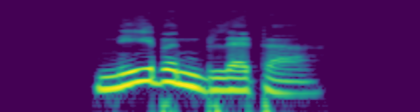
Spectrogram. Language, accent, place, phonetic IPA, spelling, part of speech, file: German, Germany, Berlin, [ˈneːbənblɛtɐ], Nebenblätter, noun, De-Nebenblätter.ogg
- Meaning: nominative/accusative/genitive plural of Nebenblatt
